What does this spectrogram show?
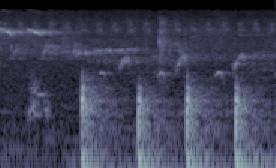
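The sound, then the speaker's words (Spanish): Four firm, evenly spaced knocks on a door, clear, with birds and insects chirping faintly in the background. “toquémosle la puerta a doña María que debe estar haciendo el almuerzo”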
